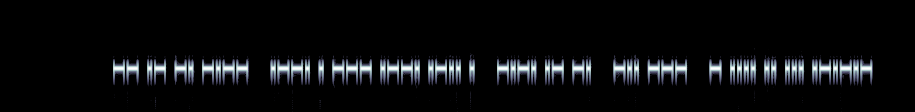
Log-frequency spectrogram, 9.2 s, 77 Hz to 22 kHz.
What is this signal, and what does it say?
Morse code, heard as a keyed tone, about 36 wpm, 700 Hz. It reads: MANY PEOPLE CAN DO THIS.
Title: Sentences from Top 1000 Words - Review Part 1 - 35wpm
